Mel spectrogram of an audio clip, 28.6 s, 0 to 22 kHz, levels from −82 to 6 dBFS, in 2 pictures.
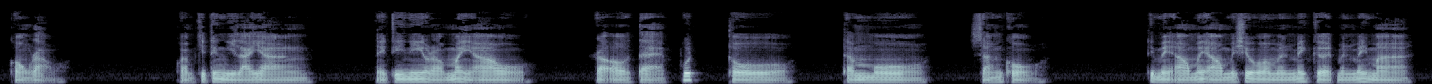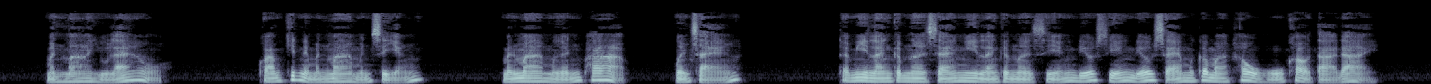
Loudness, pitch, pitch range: -19 LUFS, 85 Hz, 75-100 Hz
